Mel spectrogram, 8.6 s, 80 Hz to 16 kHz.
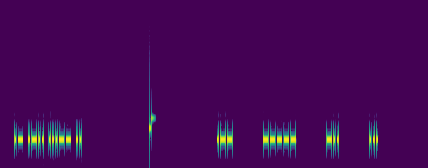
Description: Morse code, heard as a keyed tone, about 34 wpm, spaced as for 18 wpm, 700 Hz. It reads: AL3I W0DS
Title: USA Call Signs - 6x Character Spacing - 35wpm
